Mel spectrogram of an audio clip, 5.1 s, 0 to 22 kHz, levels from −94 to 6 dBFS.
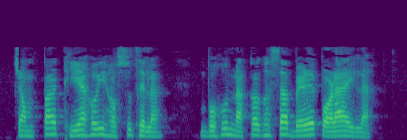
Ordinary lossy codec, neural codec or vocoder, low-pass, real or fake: MP3, 32 kbps; none; 5.4 kHz; real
